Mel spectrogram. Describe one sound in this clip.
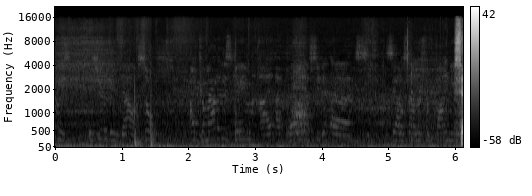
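Cards slide and tap against each other.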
